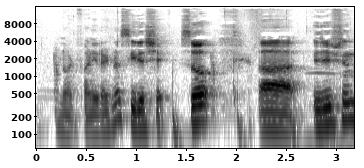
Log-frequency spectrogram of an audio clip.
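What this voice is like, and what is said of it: Usual voice. Nothing is said of it.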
